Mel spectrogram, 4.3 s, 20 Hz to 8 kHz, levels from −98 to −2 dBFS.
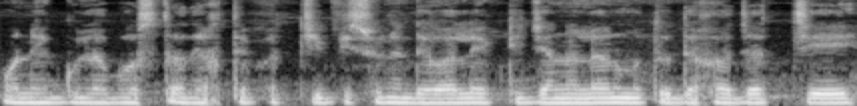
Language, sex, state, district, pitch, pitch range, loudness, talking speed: Bengali, male, Assam, Hailakandi, 125 Hz, 125-130 Hz, -14 LUFS, 170 wpm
